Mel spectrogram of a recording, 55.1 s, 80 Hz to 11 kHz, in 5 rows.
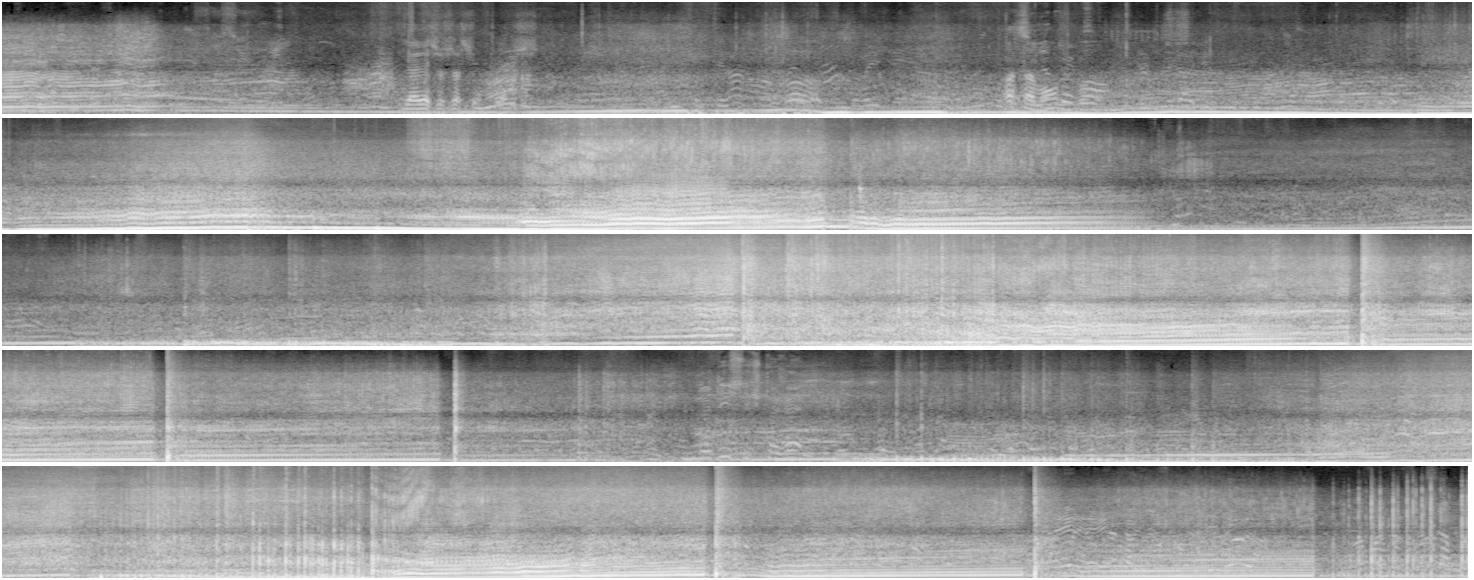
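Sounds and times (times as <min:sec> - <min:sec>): rally car engines revving: 0:00.0 - 0:55.0.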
